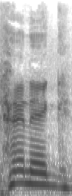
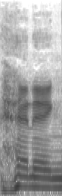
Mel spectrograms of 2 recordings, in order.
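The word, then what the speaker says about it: Hennig: camp Mano yes sorry I know it's henig not Henning I I I pronounced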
